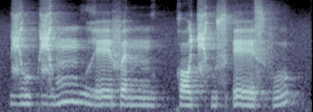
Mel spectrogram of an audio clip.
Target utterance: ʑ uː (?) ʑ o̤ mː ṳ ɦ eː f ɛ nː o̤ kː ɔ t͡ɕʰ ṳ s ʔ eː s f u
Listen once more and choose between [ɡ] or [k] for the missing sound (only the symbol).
k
